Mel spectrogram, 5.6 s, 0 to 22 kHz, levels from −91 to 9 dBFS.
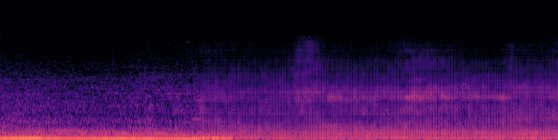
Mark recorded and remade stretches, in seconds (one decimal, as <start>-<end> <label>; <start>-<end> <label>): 0.0-2.0 recorded; 2.0-5.6 remade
